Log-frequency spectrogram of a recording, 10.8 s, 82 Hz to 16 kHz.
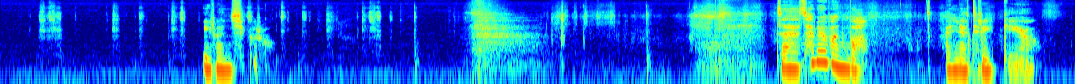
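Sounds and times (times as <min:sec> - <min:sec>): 
pen scratching on paper while writing: 0:00.4 - 0:03.9
speech: 0:02.0 - 0:02.8, 0:07.8 - 0:08.8, 0:09.5 - 0:10.4.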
